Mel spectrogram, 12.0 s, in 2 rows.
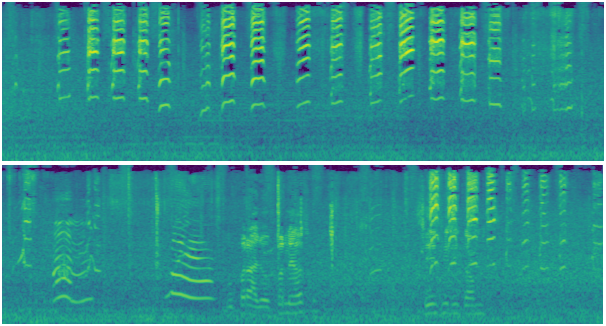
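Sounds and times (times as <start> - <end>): bird squeaky calls: 0.1 - 7.1, 9.6 - 12.0.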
